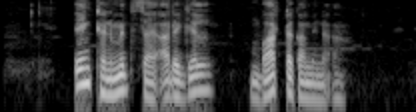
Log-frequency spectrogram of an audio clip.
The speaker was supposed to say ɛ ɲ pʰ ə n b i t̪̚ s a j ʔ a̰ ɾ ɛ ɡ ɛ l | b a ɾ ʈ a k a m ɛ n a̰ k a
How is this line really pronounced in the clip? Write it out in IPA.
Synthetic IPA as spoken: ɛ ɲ ʈʰ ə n m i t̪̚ s a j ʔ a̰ ɾ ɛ ɡ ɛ l | b a ɾ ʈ a k a m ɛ n a̰ ʔ a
